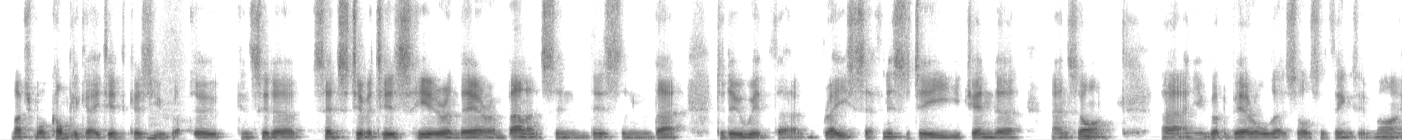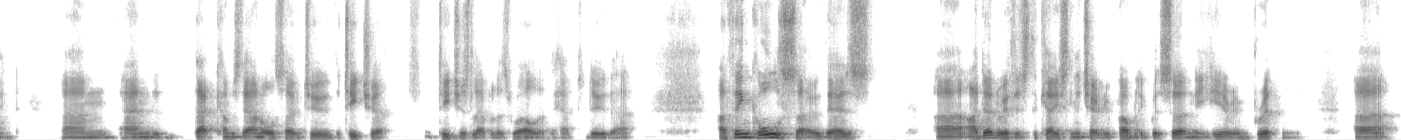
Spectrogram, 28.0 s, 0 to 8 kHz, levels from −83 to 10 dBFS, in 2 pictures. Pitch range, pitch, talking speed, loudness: 95-110 Hz, 95 Hz, 175 wpm, -27 LUFS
